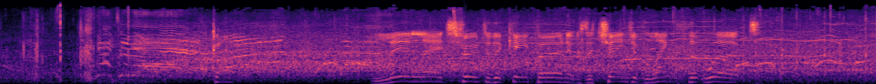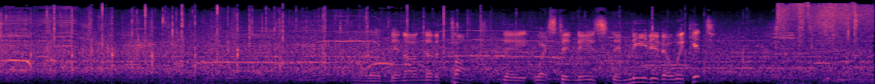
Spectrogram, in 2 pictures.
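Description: A crowd cheers and claps loudly outdoors.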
